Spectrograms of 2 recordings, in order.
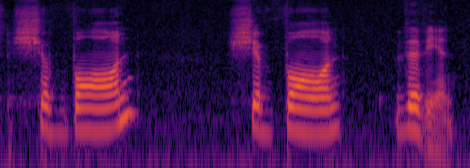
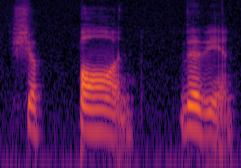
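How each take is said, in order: First: Siobhan with a V, shuh-VAWN, drawn out; correct Siobhan. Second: Siobhan with a hard B, shuh-BAWN, drawn out; mispronounced Siobhan. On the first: Teaching viewers the author's name, Siobhan with V. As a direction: say Siobhan slowly with a V sound. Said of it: "B H makes a V sound". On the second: Quoting others' version of the author's name, mispronounced with B. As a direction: say Siobhan slowly and wrongly with a B. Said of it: "I hear her name being pronounced as". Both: Shown as a demonstration.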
